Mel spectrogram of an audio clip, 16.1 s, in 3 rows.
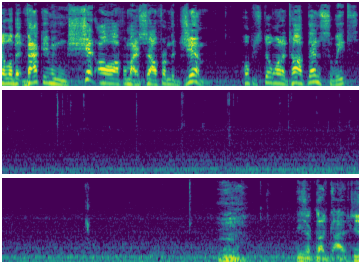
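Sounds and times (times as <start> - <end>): steady low hum: 0.0 - 16.0
man chewing: 5.4 - 15.1
soft mouth clicks: 11.9 - 12.2.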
